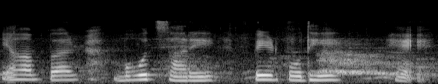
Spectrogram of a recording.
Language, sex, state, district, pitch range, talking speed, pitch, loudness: Hindi, female, Uttar Pradesh, Shamli, 195-225 Hz, 95 wpm, 210 Hz, -16 LUFS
